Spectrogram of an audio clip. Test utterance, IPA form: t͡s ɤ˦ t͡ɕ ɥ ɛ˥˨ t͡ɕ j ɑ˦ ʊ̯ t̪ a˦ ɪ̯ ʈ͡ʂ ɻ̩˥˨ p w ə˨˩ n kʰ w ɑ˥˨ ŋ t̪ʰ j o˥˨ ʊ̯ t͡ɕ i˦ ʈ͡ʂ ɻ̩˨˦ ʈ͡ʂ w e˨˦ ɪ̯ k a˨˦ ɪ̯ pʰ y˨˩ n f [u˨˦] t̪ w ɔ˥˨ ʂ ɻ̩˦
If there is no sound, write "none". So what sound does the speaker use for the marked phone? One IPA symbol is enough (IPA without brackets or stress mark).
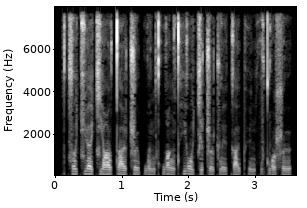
u˨˦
